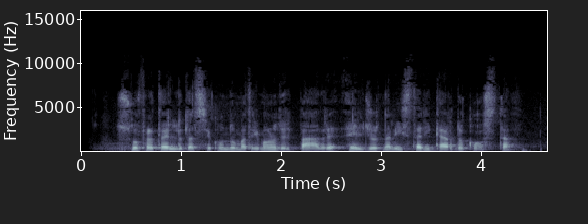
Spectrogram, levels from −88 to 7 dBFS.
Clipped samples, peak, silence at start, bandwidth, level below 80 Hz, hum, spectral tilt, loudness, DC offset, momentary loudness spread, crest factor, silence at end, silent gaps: under 0.1%; -10 dBFS; 0.35 s; 9.8 kHz; -72 dBFS; none; -4 dB/octave; -30 LUFS; under 0.1%; 8 LU; 20 dB; 0.3 s; none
